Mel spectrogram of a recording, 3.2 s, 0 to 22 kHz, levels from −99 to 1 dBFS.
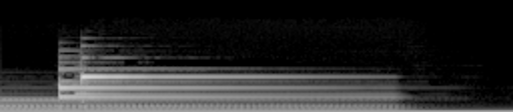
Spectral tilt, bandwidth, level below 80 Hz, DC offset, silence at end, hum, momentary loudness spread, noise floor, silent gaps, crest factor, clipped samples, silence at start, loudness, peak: -8.5 dB/octave; 5.8 kHz; -68 dBFS; 1%; 0.7 s; none; 23 LU; -72 dBFS; none; 20 dB; under 0.1%; 0 s; -27 LUFS; -10 dBFS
